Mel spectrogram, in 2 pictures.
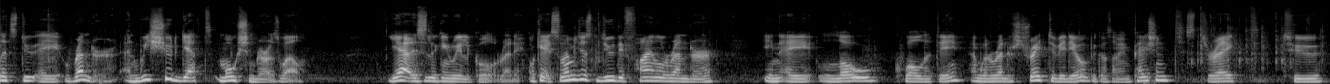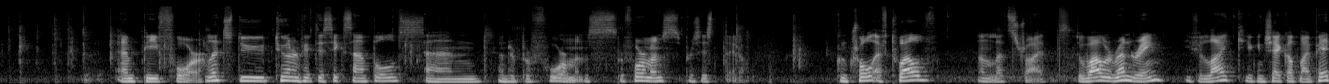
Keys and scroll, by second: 0.1 ctrl+s, 1.8 alt+a, 1.8 ctrl+s, 1.8 F12, 1.8 z, 5.3 ctrl+s, 7.1 ctrl+s, 10.9 ctrl+s, 20.8 ctrl+s, 21.3 ctrl+F12.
